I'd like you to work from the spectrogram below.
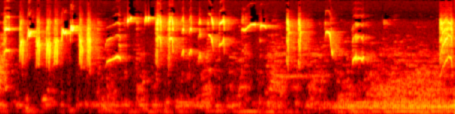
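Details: Energetic 'gacor ngobra' olive-backed sunbird song, played to stimulate singing: rapid strings of high chips and thin whistles, short upslurred notes, ending with a louder low rushing noise under the calls.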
